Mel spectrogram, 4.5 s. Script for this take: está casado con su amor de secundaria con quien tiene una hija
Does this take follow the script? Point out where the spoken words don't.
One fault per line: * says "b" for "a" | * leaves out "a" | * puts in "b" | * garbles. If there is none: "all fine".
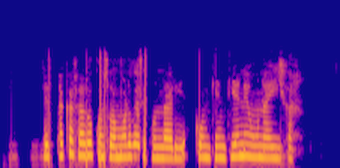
all fine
